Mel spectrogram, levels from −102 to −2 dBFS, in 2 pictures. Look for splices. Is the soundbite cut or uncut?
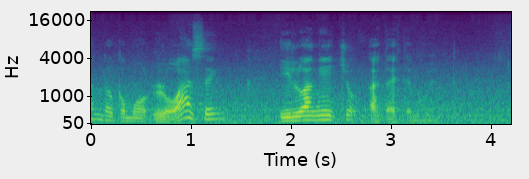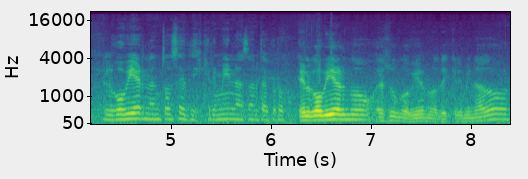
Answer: uncut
